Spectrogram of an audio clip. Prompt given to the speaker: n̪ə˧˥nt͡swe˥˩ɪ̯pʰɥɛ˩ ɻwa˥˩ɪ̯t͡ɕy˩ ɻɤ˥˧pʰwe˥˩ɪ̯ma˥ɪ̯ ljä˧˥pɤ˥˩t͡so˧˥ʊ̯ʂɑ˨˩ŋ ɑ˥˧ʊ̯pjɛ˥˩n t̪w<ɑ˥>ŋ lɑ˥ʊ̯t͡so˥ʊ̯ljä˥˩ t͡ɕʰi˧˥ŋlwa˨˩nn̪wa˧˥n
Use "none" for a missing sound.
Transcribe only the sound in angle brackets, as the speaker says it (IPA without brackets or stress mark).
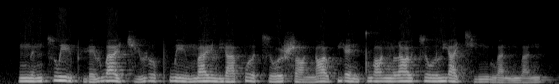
ɑ˥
